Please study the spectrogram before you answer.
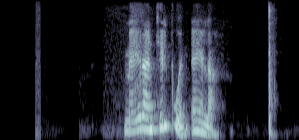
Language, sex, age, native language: Icelandic, female, 40-49, Icelandic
